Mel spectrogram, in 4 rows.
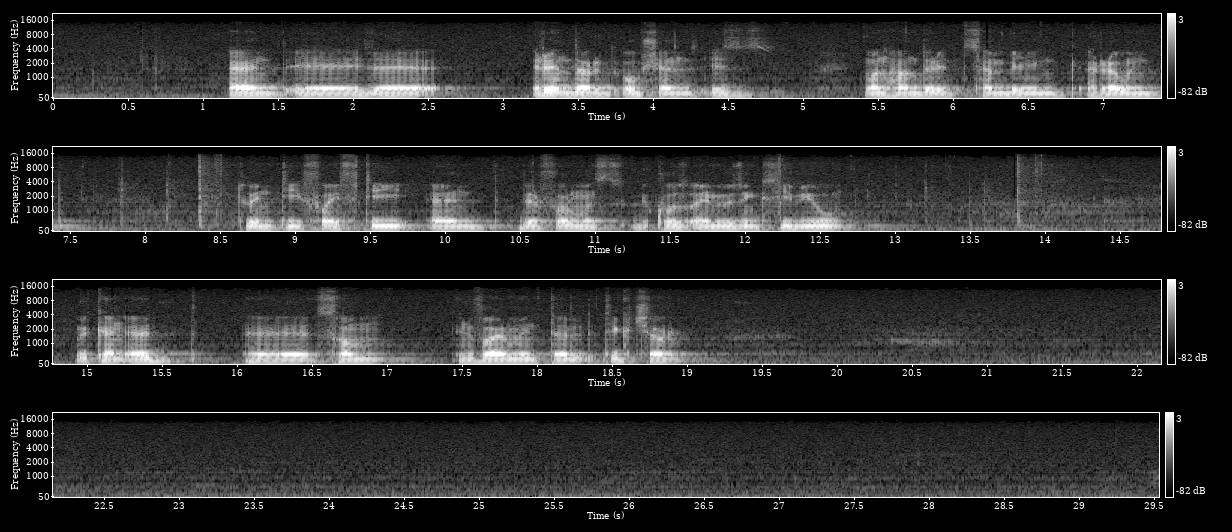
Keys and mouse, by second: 0.0-1.0 drag, 0.8 KP_0, 2.1 middle click, 4.1-9.4 drag, 9.4 middle click, 10.3-14.6 drag, 14.9-18.2 drag, 19.3-29.5 drag.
